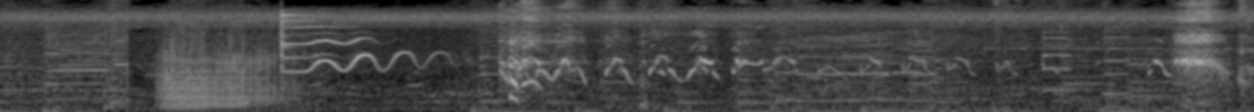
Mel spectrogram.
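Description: Background music, then about a second in a short, loud wet fart sound effect with a rapid buzzy rattle. It is followed by warbling, wavering comic tones over the music.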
